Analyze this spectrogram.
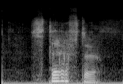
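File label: "sterfte", Dutch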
